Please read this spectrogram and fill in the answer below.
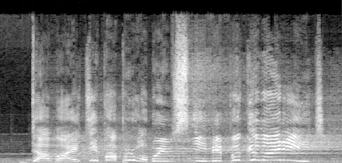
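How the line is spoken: Young woman screaming hysterically. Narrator (Russian): истерично кричала девушка

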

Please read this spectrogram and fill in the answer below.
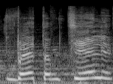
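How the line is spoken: Sobbing princess. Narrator (Russian): Принцесса всхлипнула

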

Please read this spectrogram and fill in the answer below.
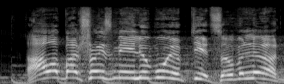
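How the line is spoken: Loudest shouting cowboy. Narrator (Russian): громче всех кричал ковбой с клетчатым платком на загорелой шее

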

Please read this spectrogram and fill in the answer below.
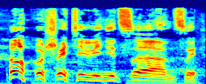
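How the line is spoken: Admonishing after hearty laughter. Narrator (Russian): погрозил он пальцем, вдоволь насмеявшись

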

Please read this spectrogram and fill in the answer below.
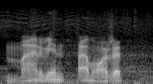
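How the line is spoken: Cartoonish robot voice. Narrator (Russian): подтвердил робот мультяшным голосом

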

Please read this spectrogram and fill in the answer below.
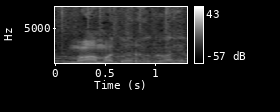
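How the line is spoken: Mutter. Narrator (Russian): пробормотал Слава

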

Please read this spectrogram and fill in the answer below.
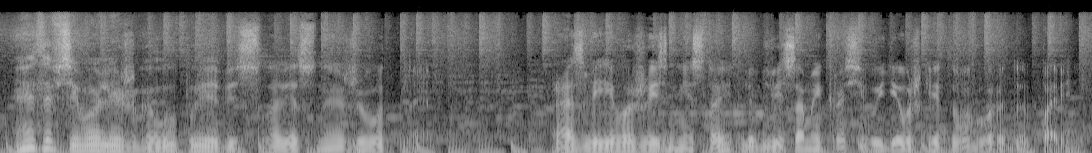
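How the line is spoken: Sad sigh. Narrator (Russian): Грустно вздохнул Голубоглазый

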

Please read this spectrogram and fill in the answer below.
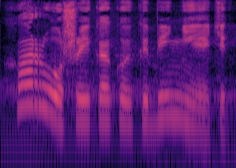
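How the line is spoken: Drawling. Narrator (Russian): протянула

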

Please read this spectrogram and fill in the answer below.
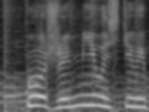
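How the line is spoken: Moaned. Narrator (Russian): простонала мать

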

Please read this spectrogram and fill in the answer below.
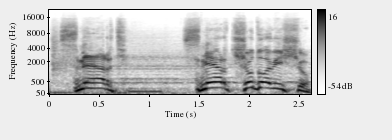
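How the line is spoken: Shout. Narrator (Russian): крикнул Беарвальд

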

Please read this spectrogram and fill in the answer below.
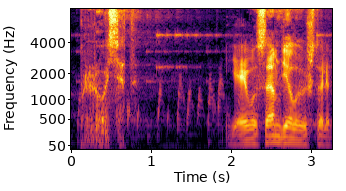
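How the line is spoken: Doctor's mutter. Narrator (Russian): пробормотал главврач

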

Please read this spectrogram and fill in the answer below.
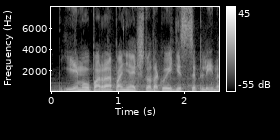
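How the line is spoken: Grumbling parent. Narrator (Russian): проворчал родитель

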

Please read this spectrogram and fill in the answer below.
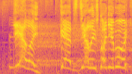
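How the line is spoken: Shrill shout. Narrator (Russian): визгливо крикнул Артамонов

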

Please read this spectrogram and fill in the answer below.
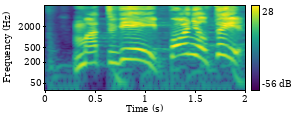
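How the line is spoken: Hateful shout. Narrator (Russian): выкрикнул с ненавистью

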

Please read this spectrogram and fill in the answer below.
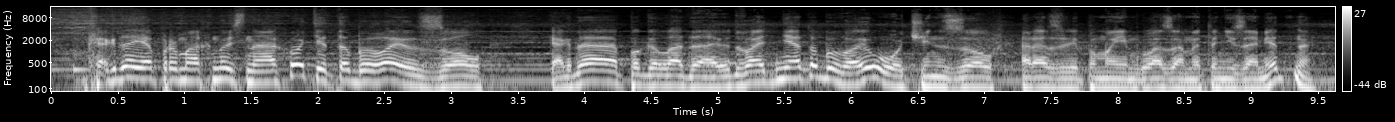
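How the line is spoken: Laughing. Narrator (Russian): тот ответил ей, засмеявшись

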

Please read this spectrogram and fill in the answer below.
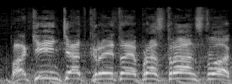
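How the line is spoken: Shout toward barricade. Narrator (Russian): крикнул он в сторону баррикады

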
